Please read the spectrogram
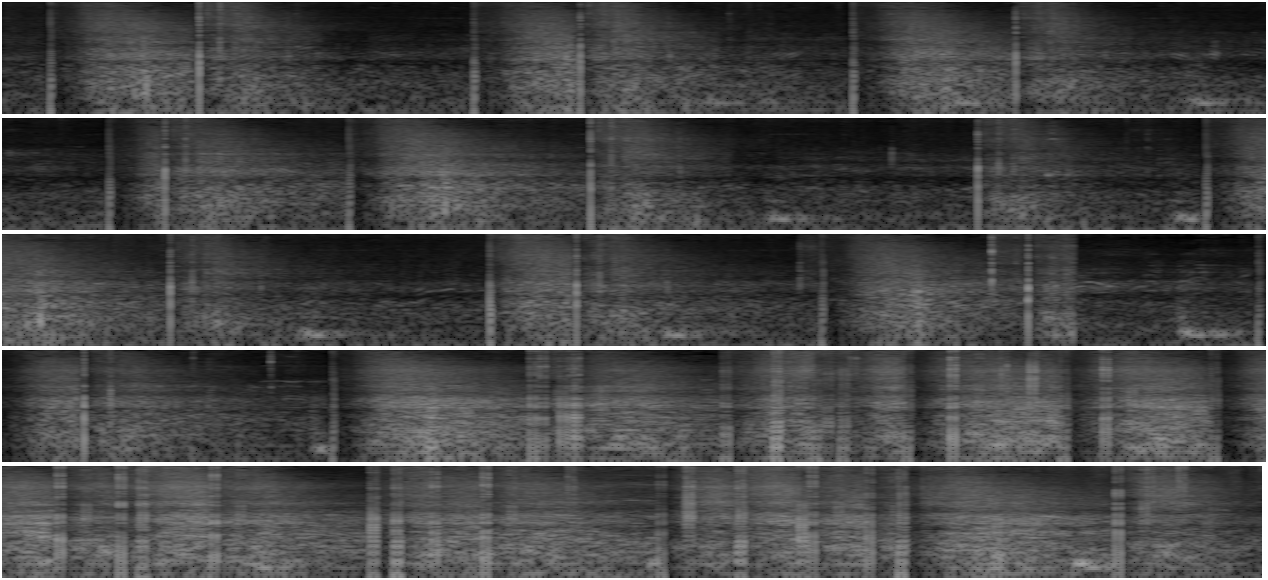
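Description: Aerial fireworks going off: sharp bangs of bursting shells about once a second, turning into a dense, continuous crackling barrage about two-thirds of the way through.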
